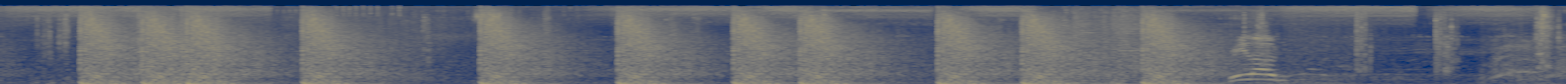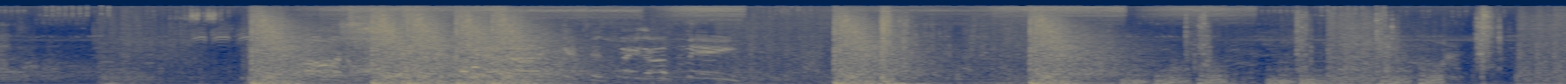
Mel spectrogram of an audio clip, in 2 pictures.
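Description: A rifle fires loud, booming shots again and again, each echoing away.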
